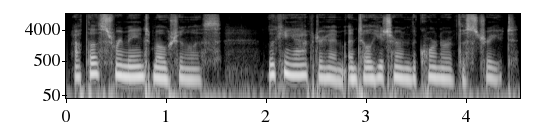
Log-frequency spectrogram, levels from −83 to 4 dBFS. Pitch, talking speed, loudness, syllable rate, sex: 170 Hz, 185 wpm, -16 LUFS, 6.2 syllables/s, female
